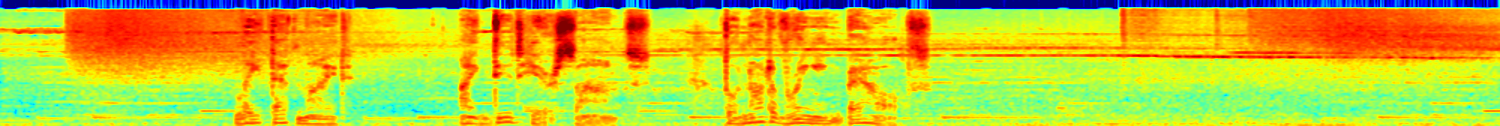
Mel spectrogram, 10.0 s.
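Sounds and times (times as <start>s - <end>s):
hissing steam: 0.4s - 2.6s, 7.5s - 10.0s
speech: 1.6s - 2.5s, 3.1s - 6.3s
squeaking metal: 3.8s - 10.0s.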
